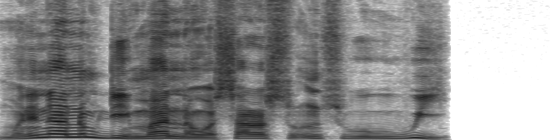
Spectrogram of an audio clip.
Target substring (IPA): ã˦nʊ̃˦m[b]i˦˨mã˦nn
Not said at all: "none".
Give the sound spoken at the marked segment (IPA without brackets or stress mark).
d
